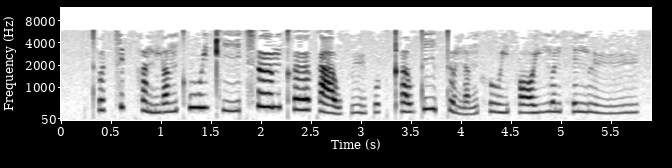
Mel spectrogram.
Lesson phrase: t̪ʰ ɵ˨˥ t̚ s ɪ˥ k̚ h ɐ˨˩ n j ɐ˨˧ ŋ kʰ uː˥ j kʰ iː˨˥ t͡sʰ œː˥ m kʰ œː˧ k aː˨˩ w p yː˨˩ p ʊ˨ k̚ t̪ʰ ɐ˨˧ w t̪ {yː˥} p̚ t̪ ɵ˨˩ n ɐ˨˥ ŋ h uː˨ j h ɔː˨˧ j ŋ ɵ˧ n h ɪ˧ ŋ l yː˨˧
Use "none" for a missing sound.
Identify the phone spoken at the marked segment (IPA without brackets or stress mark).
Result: iː˥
